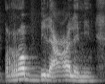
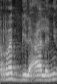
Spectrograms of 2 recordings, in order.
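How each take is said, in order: First: The R is heavy and emphatic, with a full sound. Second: The R is light, with no emphasis. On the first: The speaker calls it right. "on dit" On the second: The speaker calls it wrong. "On ne dit pas"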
